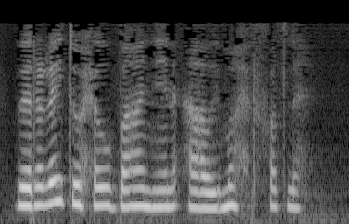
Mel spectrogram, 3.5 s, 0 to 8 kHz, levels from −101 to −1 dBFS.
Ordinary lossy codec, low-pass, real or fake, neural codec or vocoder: MP3, 24 kbps; 7.2 kHz; fake; codec, 16 kHz, about 1 kbps, DyCAST, with the encoder's durations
